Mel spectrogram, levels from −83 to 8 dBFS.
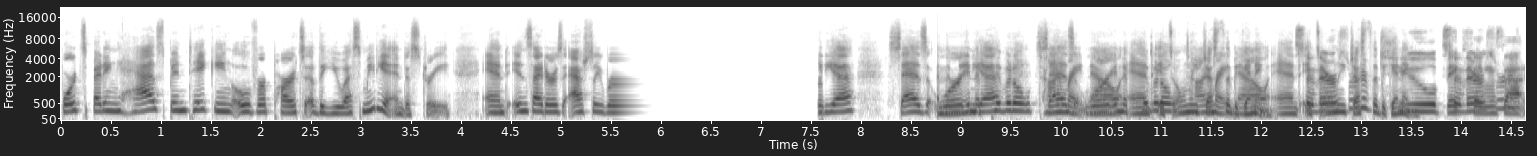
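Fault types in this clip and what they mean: long network dropout: from 5.51 to 7.59 s about two seconds of this speech never arrives; the last sound is stretched into a fading buzz, then roughly 1.7 s of near silence, and the audio resumes further on without the lost part, likely a network outage.
doubled audio track: from 8.76 s to the end a second full-band copy of the speech runs about one and a half seconds behind at roughly equal level, with no decay or room colour and an abrupt onset, likely from a slower duplicate capture path.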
